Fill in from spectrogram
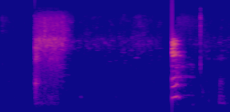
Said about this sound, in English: Also, I'm so sorry to the audio listeners that are just hearing sizzling and us yelling and shit. Garlic, right?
